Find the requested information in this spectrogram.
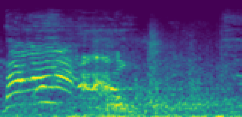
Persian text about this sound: میبندمش. این پنجره هاتون چرا اینقدر شلن؟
